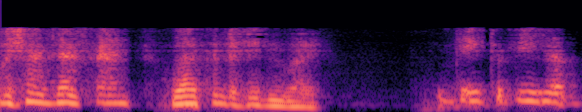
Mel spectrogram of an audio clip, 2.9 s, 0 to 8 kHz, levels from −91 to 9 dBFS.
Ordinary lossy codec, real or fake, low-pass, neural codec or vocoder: AAC, 16 kbps; fake; 7.2 kHz; codec, 44.1 kHz, 0.9 kbps, DAC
